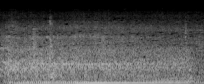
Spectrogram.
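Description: Semi-trailer truck driving past close by: a steady low diesel engine rumble under a wash of road noise.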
